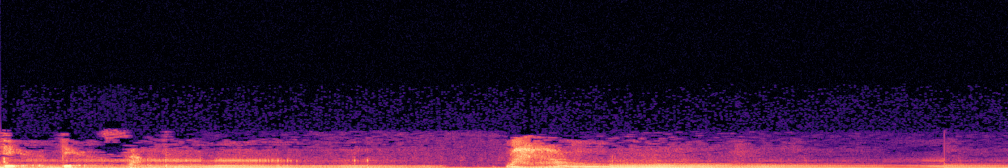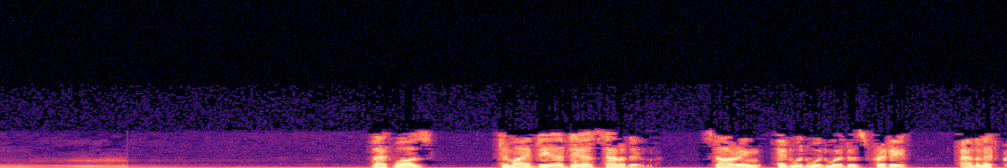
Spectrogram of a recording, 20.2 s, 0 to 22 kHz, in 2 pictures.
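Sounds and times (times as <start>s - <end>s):
cat purring: 0.0s - 13.4s
speech: 0.6s - 0.9s, 13.9s - 20.1s.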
